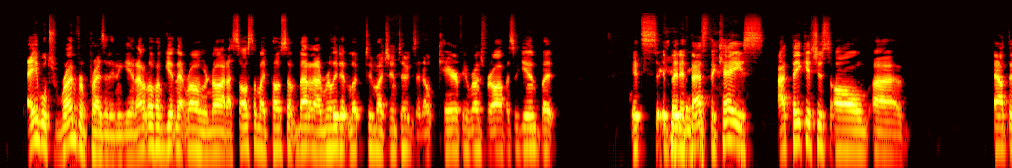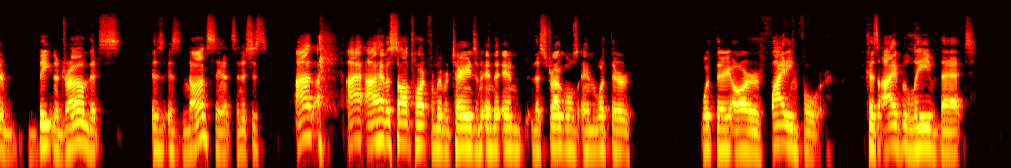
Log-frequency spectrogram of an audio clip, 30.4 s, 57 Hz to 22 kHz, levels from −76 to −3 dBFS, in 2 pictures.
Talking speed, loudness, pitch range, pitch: 185 wpm, -18 LUFS, 110-125 Hz, 120 Hz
